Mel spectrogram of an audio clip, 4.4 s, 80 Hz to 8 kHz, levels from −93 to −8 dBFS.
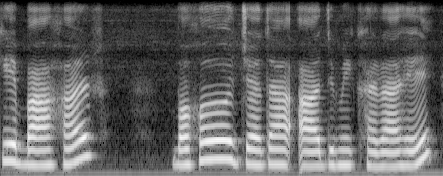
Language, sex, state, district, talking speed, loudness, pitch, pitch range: Hindi, female, Arunachal Pradesh, Lower Dibang Valley, 80 wpm, -17 LUFS, 210 Hz, 195-250 Hz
